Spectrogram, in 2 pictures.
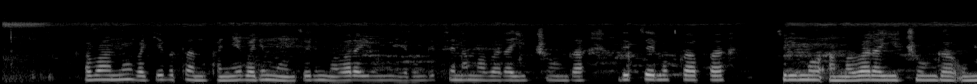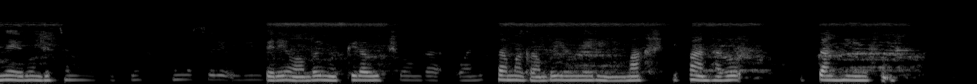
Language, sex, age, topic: Kinyarwanda, female, 18-24, finance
